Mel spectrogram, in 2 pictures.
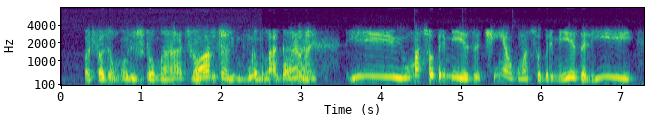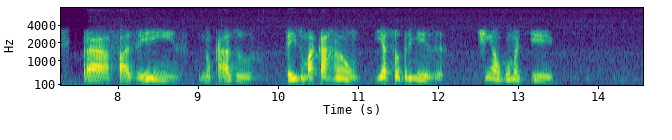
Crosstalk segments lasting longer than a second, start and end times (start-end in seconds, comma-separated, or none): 1.6-3.1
